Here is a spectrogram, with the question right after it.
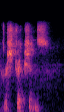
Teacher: the e sound there is more of a schwa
